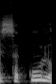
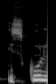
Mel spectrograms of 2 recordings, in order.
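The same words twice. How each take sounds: First: स्कूल said as "sa-kool"; careful "s'kool" for स्कूल; correct pronunciation. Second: स्कूल said as "iskool"; everyday mistaken "is-kool" for स्कूल; colloquial mispronunciation. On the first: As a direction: start स्कूल on s, with no leading i. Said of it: "ये स्कूल होता है". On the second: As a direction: put an "i" before स्कूल. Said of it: "स्कूल नहीं होता". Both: Shown as a demonstration.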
